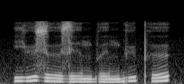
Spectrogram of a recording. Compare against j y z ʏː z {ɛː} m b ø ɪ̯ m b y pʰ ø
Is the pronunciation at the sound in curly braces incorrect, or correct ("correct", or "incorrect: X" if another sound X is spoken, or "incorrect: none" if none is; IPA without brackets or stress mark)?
incorrect: ɪː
